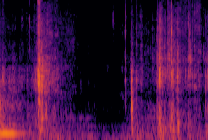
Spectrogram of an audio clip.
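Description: A few light clicks and taps of hard plastic packaging being handled.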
